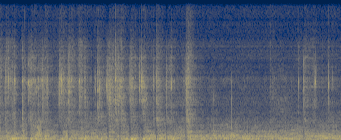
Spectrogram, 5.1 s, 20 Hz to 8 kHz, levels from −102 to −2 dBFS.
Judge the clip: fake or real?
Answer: fake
